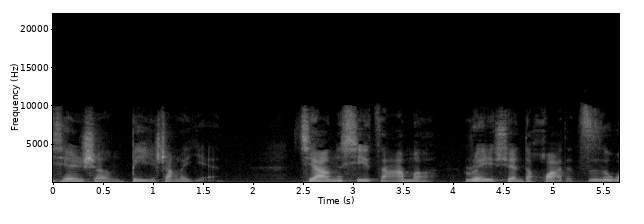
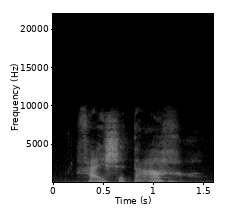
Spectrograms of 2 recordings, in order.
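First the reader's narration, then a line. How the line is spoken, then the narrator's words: Low voice after laughing. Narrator (Chinese): 瑞轩先笑了一下，而后声音很低的说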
